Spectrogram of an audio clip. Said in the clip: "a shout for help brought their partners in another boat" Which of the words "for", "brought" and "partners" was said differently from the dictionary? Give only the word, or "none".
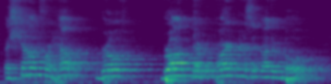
none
